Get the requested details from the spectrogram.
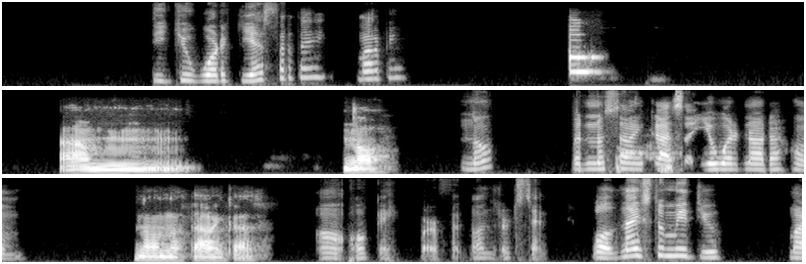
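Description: A young woman speaks calmly through an online call.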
